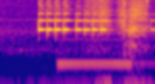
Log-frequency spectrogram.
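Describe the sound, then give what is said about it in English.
An electronic alarm goes off: a steady high-pitched tone with rapid pulsing beeps, joined by a low sustained drone, fairly loud for about a second with no talking. “I have an alarm going off.”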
